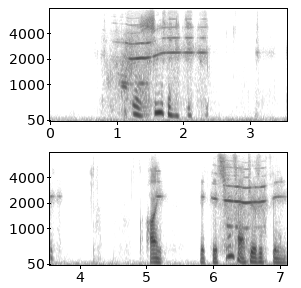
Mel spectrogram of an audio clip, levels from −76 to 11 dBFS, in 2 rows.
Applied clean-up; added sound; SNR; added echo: neural diffusion model UNIVERSE++.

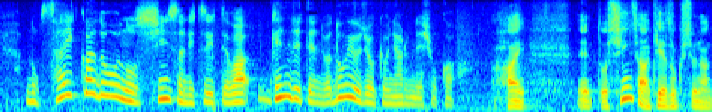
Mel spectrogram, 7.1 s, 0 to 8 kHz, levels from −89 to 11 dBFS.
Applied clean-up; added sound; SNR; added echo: none; none; none; none.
